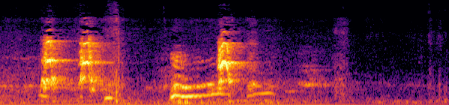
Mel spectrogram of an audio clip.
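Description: A dog barking in two bursts: two quick barks about half a second in, then a longer, loudest bark about two seconds in.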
